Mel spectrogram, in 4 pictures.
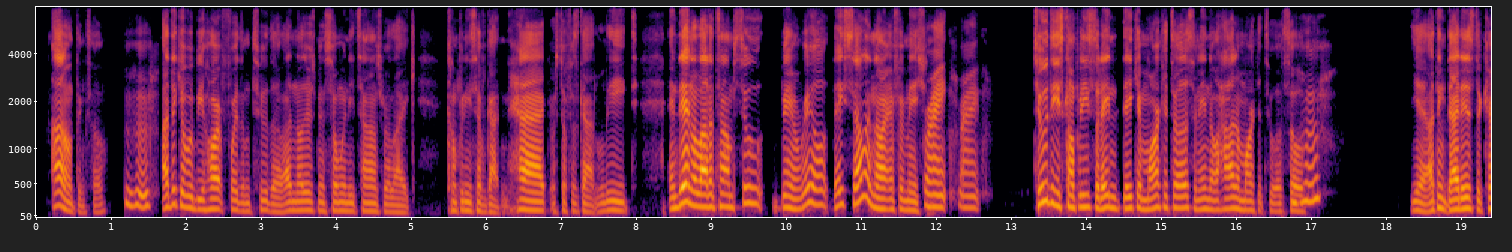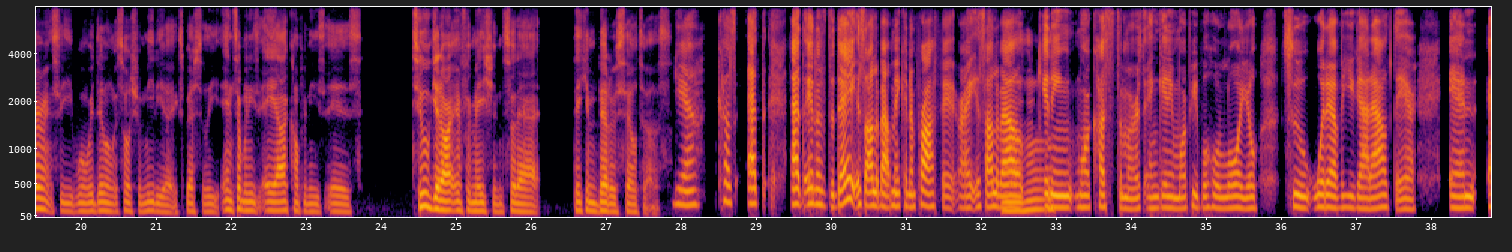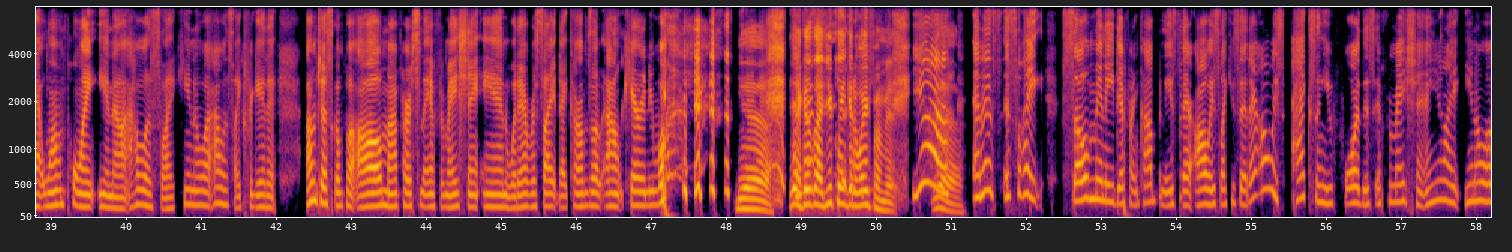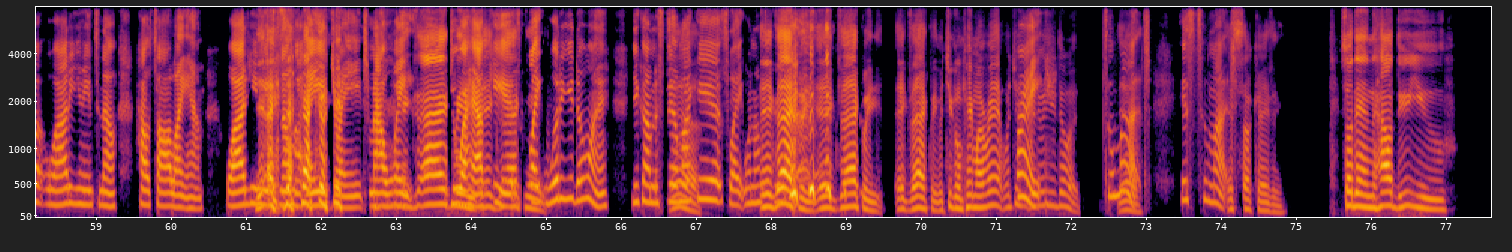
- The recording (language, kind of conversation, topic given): English, unstructured, Do you think technology can sometimes feel creepy or invasive?
- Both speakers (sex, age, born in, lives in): female, 45-49, United States, United States; male, 40-44, United States, United States
- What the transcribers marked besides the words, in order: laughing while speaking: "anymore"; laugh; chuckle; laughing while speaking: "exactly"; stressed: "Exactly"; laugh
